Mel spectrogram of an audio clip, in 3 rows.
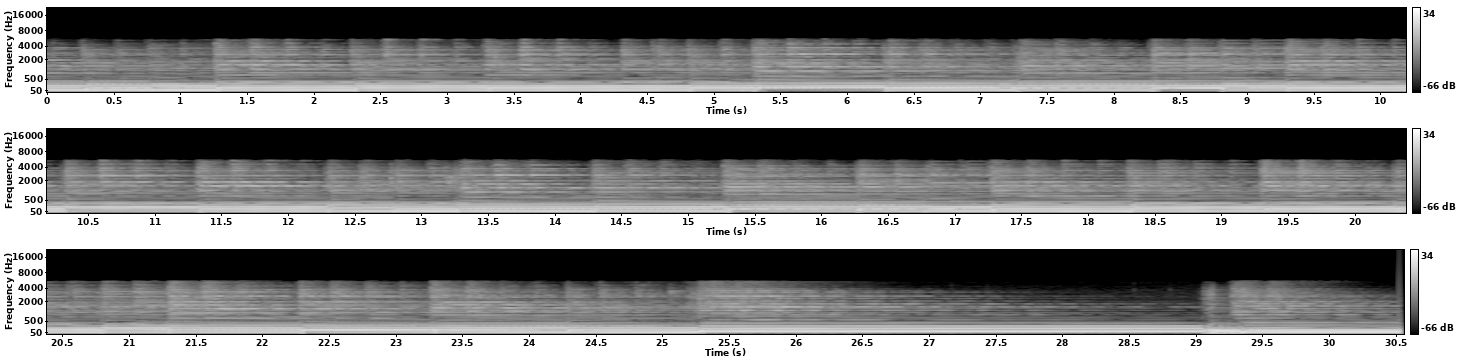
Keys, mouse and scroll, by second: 3.6 ,, 3.8 click, 3.9 click, 4.0 click, 4.1 click, 5.4 click, 5.5 click, 7.9 ], 9.5 click, 10.3 click, 11.5 click, 13.3 click, 15.0 click, 17.5 click, 19.0 click, 21.3 click, 22.6 click, 23.0 click, 24.0 click, 24.6 click, 26.1 click, 27.2 click, 28.0 click, 29.9 click, 30.1 click.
